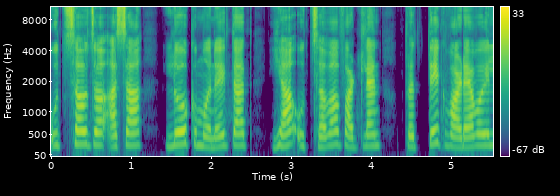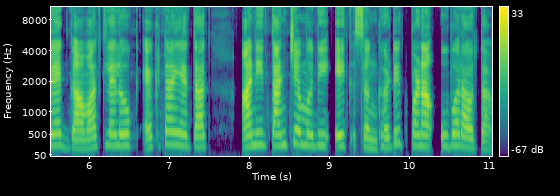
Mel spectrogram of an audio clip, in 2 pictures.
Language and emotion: Goan Konkani, neutral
